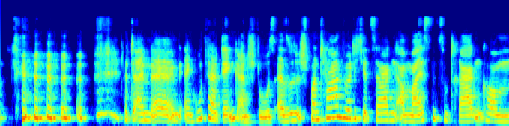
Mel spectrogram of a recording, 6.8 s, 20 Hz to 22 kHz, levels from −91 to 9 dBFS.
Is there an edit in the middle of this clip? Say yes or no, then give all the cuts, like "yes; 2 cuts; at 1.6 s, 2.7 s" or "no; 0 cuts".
no; 0 cuts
